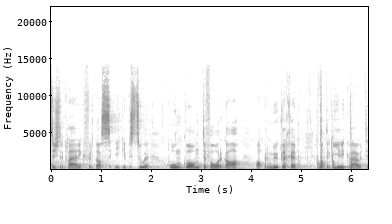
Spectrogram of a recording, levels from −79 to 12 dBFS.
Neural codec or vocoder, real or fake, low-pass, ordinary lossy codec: none; real; 14.4 kHz; none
